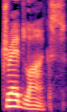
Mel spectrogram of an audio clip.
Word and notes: dreadlocks: American English

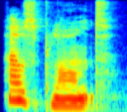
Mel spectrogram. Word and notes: houseplant: British English

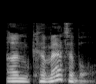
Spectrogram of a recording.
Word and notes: un-come-at-able: British English

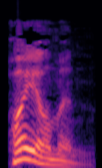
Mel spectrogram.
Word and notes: whaleman: British English

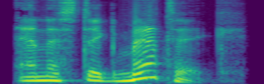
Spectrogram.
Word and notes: anastigmatic: British English

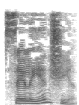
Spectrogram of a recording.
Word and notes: salientian: British English

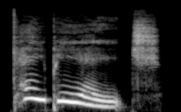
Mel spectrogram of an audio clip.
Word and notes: kph: British English

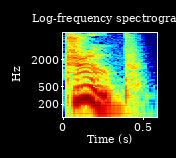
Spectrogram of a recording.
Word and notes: droop: British English

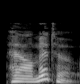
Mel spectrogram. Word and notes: palmetto: British English

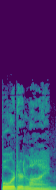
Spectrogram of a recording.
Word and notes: borderline: American English

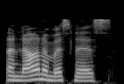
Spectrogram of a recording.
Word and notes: anonymousness: British English

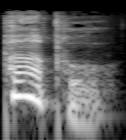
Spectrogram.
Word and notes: purple: British English

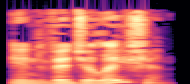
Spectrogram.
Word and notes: invigilation: British English

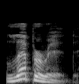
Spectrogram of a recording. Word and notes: leporid: British English

